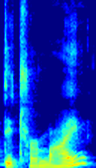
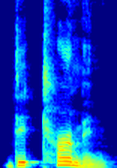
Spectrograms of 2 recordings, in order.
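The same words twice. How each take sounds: First: The last syllable sounds like the word mine. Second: The middle is stressed; the last syllable is short. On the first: The speaker calls it wrong. "this verb is not determine" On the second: The speaker calls it right. "This correct pronunciation is determine. We're stressing the middle"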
